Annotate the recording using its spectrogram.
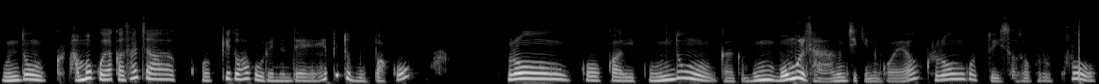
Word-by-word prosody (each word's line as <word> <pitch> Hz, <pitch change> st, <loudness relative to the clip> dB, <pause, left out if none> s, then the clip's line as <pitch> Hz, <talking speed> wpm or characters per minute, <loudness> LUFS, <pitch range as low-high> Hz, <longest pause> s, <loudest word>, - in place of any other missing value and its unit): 운동 195 Hz, +3 st, +2 dB
그 -, -, -13 dB
밥 190 Hz, +1 st, -3 dB
먹고 260 Hz, -3 st, +5 dB
약간 225 Hz, -1 st, 0 dB
살짝 245 Hz, -7 st, -1 dB, 0.2 s
걷기도 220 Hz, +8 st, -2 dB
하고 250 Hz, -4 st, -1 dB
그랬는데 165 Hz, 0 st, -7 dB
햇빛도 430 Hz, +13 st, -3 dB
못 160 Hz, -3 st, -10 dB
받고 265 Hz, -, -4 dB, 0.9 s
그런 250 Hz, -3 st, +6 dB
거가 180 Hz, -2 st, -4 dB
있고 165 Hz, +1 st, -8 dB
운동 220 Hz, -, +1 dB
그러니까 145 Hz, -2 st, -13 dB
몸 200 Hz, +6 st, +3 dB
몸을 260 Hz, +8 st, +7 dB
잘 150 Hz, -, -10 dB
안 135 Hz, +3 st, -9 dB
움직이는 160 Hz, -5 st, -8 dB
거예요. 145 Hz, -, -8 dB
그런 235 Hz, +5 st, -1 dB
것도 220 Hz, -9 st, -8 dB
있어서 145 Hz, 0 st, -13 dB
그렇고 175 Hz, -, -5 dB
195 Hz, 320 characters per minute, -22 LUFS, 165-245 Hz, 0.9 s, 몸을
